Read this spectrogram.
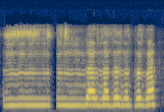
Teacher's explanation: जब जुबान की नोक से इतना तो पता है, जुबान की नोक नीचे के जो दांत है उसके किनारों से लगेंगी तो ज निकलता है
